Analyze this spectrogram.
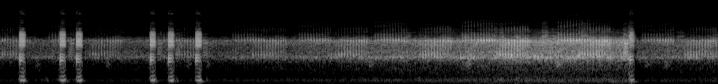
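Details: Tiny frog at night: a few quick clicking croaks in groups of two or three early on, then mostly a swelling continuous night chorus with one late click.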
